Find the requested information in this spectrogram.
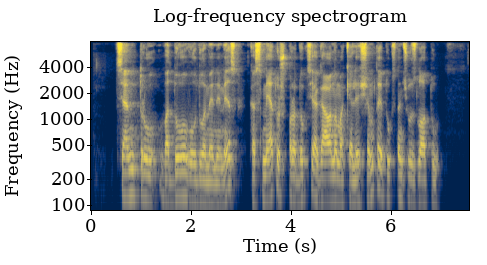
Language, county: Lithuanian, Marijampolė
